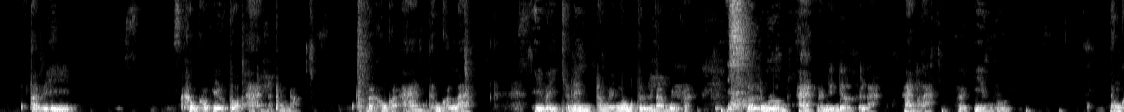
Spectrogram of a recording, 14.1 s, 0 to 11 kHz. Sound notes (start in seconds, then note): 7.6 Vietnamese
